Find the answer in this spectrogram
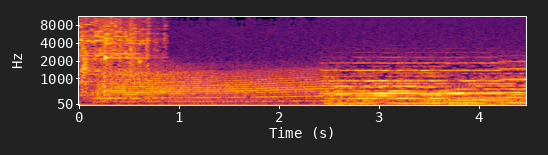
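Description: Cartoon soundtrack: a crash sound effect in the first second over music, which then slides down in pitch and settles into held chords.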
